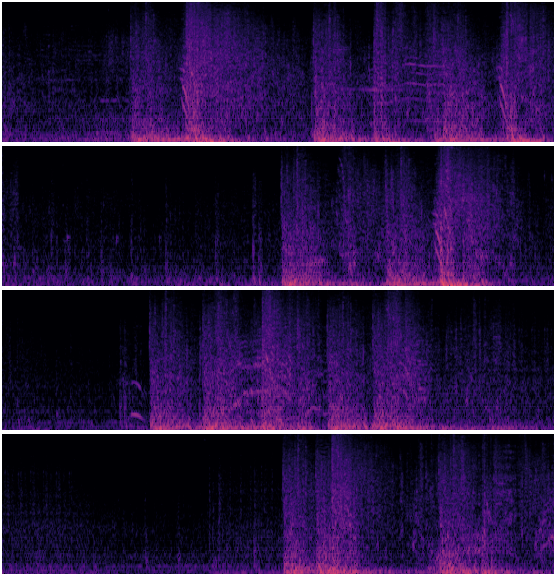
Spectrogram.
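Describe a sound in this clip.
Two guns fire in rapid bursts.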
